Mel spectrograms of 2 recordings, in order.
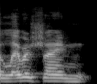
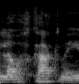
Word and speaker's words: Labuschagne: And also Labuschagne, I believe he prefers it pronounced like that. But then if you look at the pronunciation in South African, it's actually Labuschagne, isn't it? Or something similar. I feel like I still don't quite say it completely correct.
